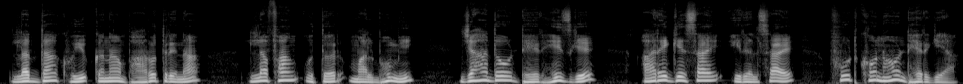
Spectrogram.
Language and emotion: Santali, neutral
